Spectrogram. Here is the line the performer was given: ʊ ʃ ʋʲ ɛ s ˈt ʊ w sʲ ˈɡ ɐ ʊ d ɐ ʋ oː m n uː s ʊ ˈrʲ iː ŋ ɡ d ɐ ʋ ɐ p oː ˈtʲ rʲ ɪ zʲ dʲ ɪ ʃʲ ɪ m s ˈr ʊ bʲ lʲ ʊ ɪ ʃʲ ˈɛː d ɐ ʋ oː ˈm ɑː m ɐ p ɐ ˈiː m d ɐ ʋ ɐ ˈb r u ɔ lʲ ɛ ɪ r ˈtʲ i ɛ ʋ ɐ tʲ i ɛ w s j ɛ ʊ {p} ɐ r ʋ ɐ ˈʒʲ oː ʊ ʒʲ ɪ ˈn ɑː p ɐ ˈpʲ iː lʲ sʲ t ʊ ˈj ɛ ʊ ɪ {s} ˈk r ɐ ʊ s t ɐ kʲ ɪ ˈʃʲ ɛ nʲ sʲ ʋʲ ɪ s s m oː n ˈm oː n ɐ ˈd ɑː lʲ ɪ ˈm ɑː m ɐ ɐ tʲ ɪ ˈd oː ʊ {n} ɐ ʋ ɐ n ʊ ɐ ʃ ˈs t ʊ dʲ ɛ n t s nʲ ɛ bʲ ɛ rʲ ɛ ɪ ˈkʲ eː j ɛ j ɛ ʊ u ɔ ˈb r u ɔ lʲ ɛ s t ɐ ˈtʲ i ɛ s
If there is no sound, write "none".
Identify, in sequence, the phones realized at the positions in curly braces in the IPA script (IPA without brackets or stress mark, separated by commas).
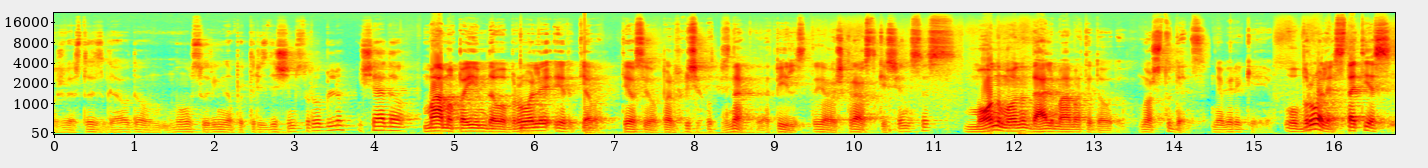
p, ʃ, d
